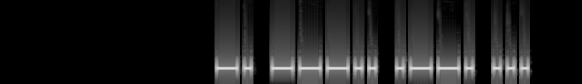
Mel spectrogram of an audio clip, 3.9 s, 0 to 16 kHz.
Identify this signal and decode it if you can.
Morse code, heard as a keyed tone, about 23 wpm, 700 Hz. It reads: N8PS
